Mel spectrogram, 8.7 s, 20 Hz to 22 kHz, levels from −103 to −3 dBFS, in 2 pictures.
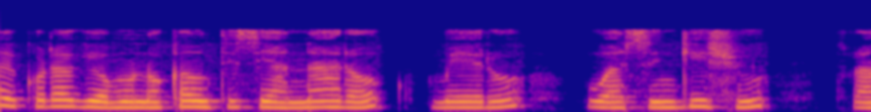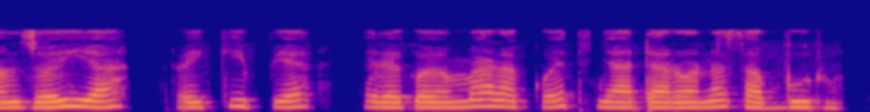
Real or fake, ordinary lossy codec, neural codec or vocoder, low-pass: fake; none; codec, 16 kHz, 16 kbps, FreqCodec, larger model; 7.2 kHz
